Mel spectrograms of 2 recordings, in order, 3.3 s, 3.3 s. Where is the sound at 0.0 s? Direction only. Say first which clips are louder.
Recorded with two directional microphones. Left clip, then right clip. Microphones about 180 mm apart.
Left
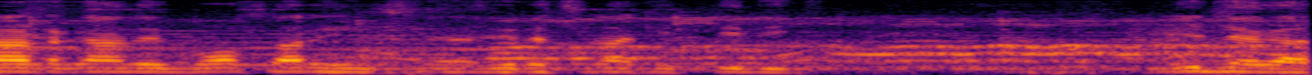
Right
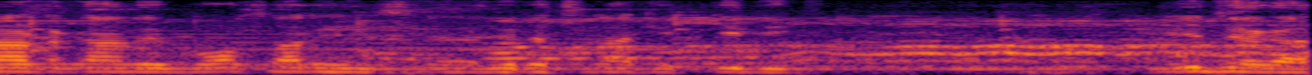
Left 4 dB; 30° left (ahead or behind).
